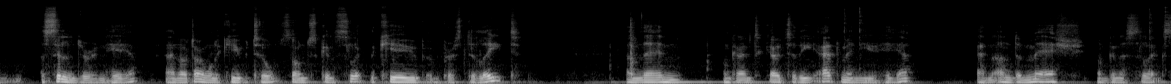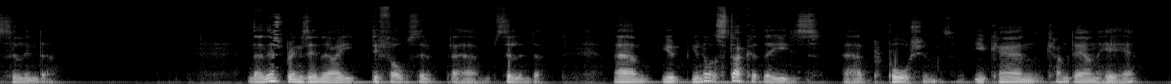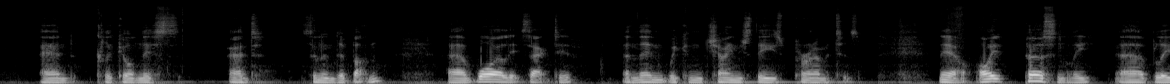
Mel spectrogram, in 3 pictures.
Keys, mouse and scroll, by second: 4.7 Delete, 8.5-11.7 drag, 25.2-28.3 drag.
